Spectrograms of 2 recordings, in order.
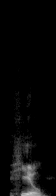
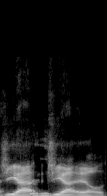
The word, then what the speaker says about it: Gil: Gil. Pronounce it heel. Oh, Heel. Luis Heel. Luis Heel. Yeah. Yeah. Oh, Gil? Okay. Gil? I want to say Gil, but it's they pronounce Heel, it heel. it's Heel, I believe.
